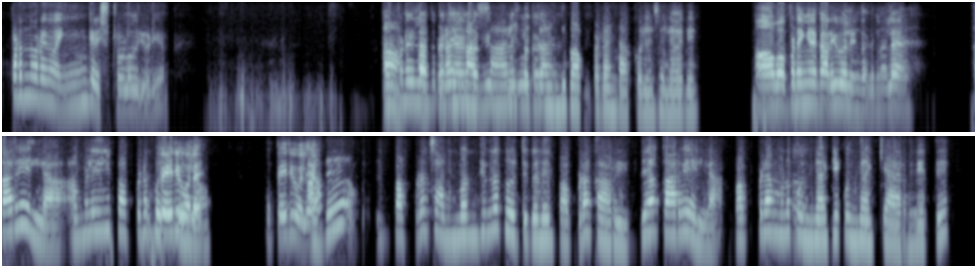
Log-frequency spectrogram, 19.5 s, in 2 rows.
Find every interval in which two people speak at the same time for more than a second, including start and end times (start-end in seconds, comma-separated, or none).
3.9-5.6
